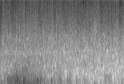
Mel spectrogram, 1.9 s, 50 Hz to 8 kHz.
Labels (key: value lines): label: biophony, growl
recorder: SoundTrap 500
